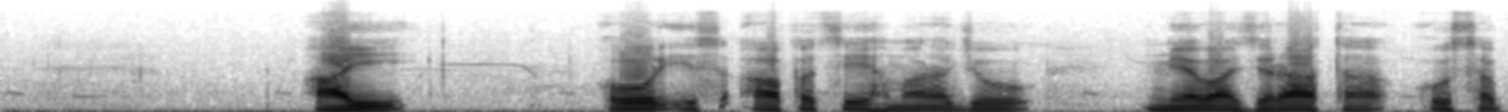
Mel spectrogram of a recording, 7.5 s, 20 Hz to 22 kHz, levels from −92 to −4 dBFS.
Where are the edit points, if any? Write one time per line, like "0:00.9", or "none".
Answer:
none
